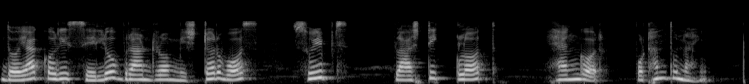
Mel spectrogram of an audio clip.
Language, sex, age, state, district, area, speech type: Odia, female, 18-30, Odisha, Bargarh, urban, read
